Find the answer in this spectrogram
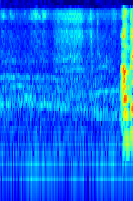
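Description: Pencil writing on a paper exam sheet, circling a number with a faint, soft scratching. A voice starts speaking near the end.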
